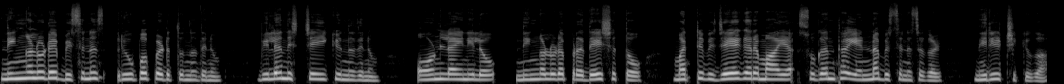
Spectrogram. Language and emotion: Malayalam, neutral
